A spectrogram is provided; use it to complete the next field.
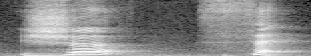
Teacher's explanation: the S at the end of sais for I know is silent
